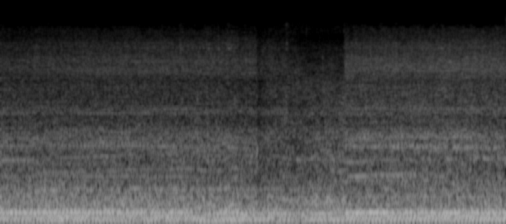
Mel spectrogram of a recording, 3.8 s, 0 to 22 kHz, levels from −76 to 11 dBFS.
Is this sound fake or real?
real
